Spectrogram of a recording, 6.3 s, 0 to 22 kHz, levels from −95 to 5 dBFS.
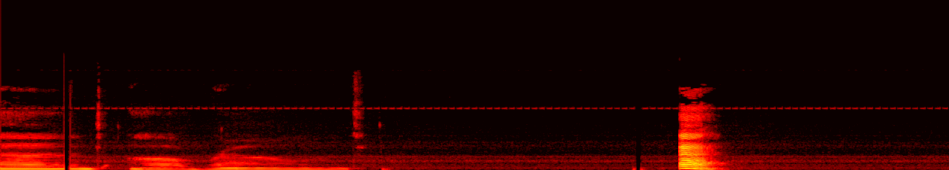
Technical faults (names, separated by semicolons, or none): gap at a join of encoded pieces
